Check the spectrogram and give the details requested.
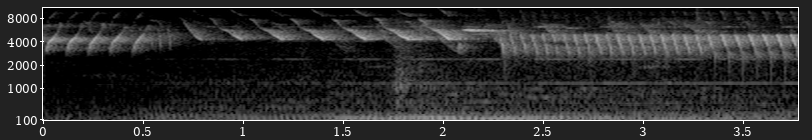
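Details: Contest canary song used as lure and training audio for show birds and young birds: a series of quick descending notes leading into a dense, steady, high trill.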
